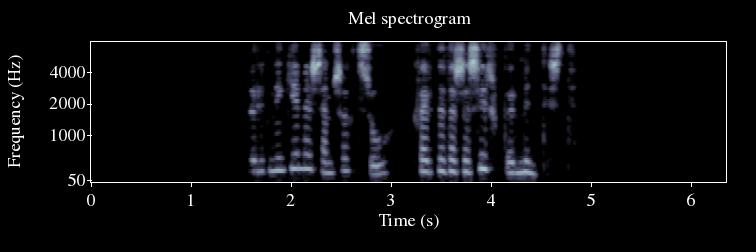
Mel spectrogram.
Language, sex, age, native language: Icelandic, female, 40-49, Icelandic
